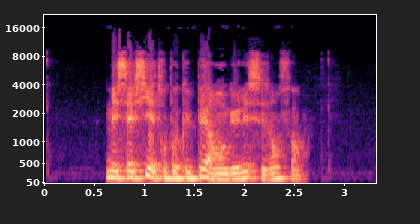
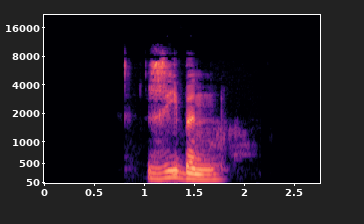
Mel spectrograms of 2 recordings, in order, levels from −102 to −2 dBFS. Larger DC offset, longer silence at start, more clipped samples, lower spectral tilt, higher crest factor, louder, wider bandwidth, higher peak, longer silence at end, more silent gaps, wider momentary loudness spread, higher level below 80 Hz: neither; second, 0.65 s vs 1.05 s; neither; first, -5 dB/octave vs -3.5 dB/octave; second, 14 dB vs 22 dB; first, -12 LUFS vs -24 LUFS; about the same, 9.4 kHz vs 10 kHz; first, 0 dBFS vs -8 dBFS; second, 0.7 s vs 0.95 s; neither; second, 8 LU vs 16 LU; first, -48 dBFS vs -72 dBFS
